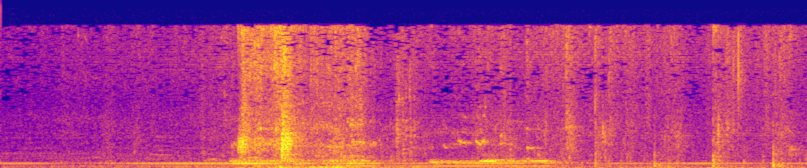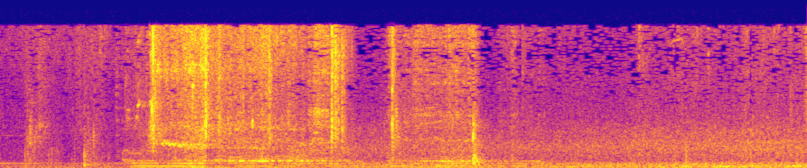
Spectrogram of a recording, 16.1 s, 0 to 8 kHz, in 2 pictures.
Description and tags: I recorded this at the Enumclaw, WA public library as I exited the building through the 2 automatic doors.
Automatic, doors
